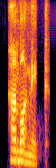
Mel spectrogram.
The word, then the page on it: harmonic: Indian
